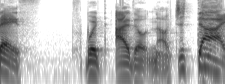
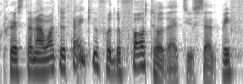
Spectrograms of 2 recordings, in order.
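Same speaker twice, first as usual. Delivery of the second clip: normal talking voice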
